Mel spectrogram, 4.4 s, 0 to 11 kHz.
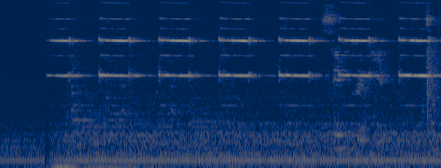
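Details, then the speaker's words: Inverter running a gas boiler and Wi-Fi router from a 12 V 100 Ah Electronicx gel battery, after about 6 hours 10 minutes: short shrill beeps about twice a second over a faint hum, low-battery alarm, battery nearly discharged. "фактично чуєте який писк блимає остання ця акумулятор фактично розряджений тому будемо виключатися переходить на іншу Батарею"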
